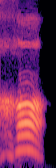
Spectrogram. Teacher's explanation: جو موٹا خا، نقطے والا خا ہوتا ہے، اس میں وہ کھنکار کی آواز آتی ہے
